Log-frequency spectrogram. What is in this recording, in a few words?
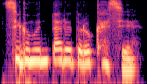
get, kr, voices; heroes; Tanya; kings raid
